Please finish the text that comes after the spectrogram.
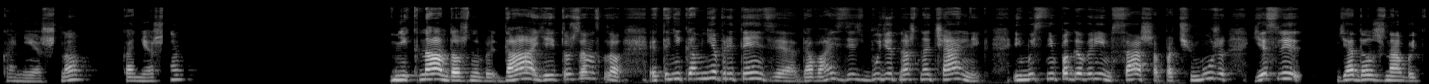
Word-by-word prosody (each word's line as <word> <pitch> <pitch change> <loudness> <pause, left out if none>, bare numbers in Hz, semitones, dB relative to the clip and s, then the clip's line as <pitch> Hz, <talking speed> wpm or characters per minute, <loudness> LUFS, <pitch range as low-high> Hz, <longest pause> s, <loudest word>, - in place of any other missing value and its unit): Конечно 160 +7 -6 0.3
конечно. 170 +6 -5 2.1
Не 205 0 +3
к 205 - -9
нам 235 -2 +10
должны 185 -1 +4
были 165 -1 -7
Да, 240 - +6
я 220 - -1
ей 220 - -1
то 240 - -4
же 240 - -6
самое 275 0 -1
сказала: 200 -9 -1 0.2
"Это 195 +5 -3
не 260 +1 -3
ко 260 0 +1
мне 275 +3 -1
претензия. 255 - -2
Давай 175 +10 -2
здесь 230 +1 -9
будет 245 +4 -4
наш 240 +1 -3
начальник 235 -6 -1 0.3
и 205 - 0
мы 230 +4 -1
с 245 +1 -7
ним 260 -1 -6
поговорим. 255 -4 0
Саша, 220 +5 0
почему 210 +8 -4
же, 250 -3 -5 0.2
если 275 - +1 0.3
я 220 +1 +2
должна 200 -4 +1
быть". 165 -2 -7
225 Hz, 150 wpm, -24 LUFS, 185-255 Hz, 2.1 s, нам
